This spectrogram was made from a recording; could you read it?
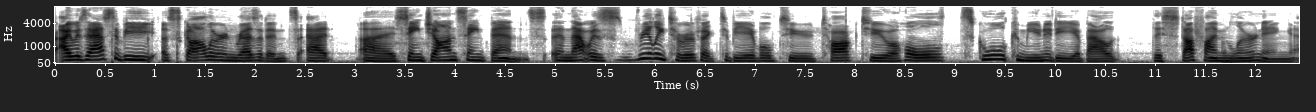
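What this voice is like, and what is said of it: Upper Midwest accent. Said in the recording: “I would guess you would be from the upper Midwest if I just heard you on the radio ... I could see you on the show Fargo or the movie ... I must have slipped into the accent.”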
